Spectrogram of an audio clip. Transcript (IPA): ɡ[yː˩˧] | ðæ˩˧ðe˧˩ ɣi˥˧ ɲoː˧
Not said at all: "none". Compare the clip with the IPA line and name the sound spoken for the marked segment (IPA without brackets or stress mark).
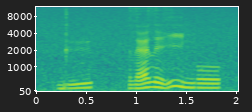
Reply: yː˩˧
